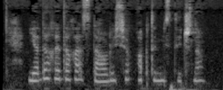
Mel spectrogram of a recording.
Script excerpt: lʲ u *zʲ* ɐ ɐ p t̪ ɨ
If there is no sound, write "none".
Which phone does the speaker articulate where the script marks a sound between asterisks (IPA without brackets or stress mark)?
sʲ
